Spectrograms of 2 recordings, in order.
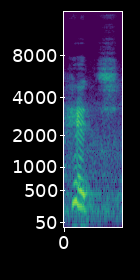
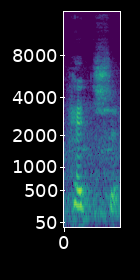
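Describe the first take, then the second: The two takes are said the same way.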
